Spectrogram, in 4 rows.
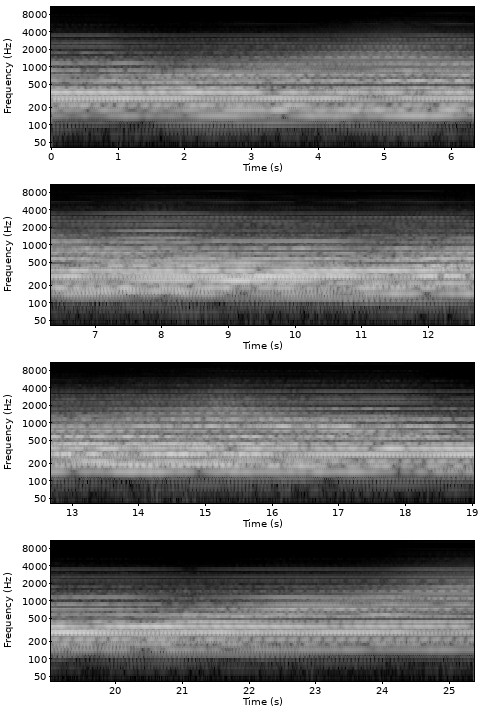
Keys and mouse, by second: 1.2 alt+shift+click, 2.4 middle click, 4.3 click, 6.6 click, 7.4-8.9 middle drag, 9.8-13.2 middle drag, 14.1 middle click, 14.9 shift+middle click, 16.0 alt+z, 16.9-18.2 middle drag, 19.9 alt+shift+click, 22.4 click, 22.8 click, 23.9-24.5 middle drag.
